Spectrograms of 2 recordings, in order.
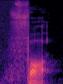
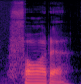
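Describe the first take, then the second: First: The final T is cut off and held. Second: The T sounds like a quick D. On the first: "The T is a stop T" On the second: "the T is pronounced with a fast D"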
